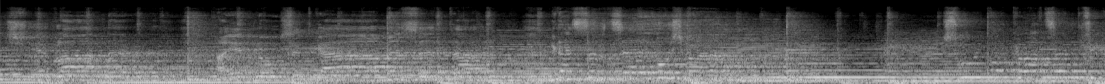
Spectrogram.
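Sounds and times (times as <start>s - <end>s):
man singing a slow ballad: 0.0s - 11.0s.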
